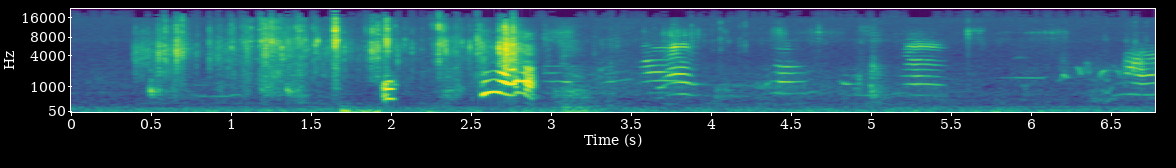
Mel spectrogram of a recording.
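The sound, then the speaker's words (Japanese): Cats gather on a cat island as dried sardines are handed out, meowing many times; their short, high, overlapping calls pile up in the second half over a steady background hiss. “猫ちゃん集まってきたぞなもし。”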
